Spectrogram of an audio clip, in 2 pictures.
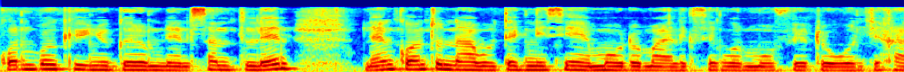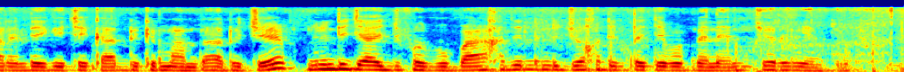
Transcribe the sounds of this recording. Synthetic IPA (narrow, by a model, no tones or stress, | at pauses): kɔnbɔːkijuɲuɡɐɾɐmdɛnsɐntəlɛnlɛnkɔntunaːbultɛknisiɛ̃ɛmɔwdɔmaːliksɛŋɡɔnmɔnfɛtowɔːncixɐɾɛlɛɡit͡ʃikat̚dukimaːmdaːdut͡ʃɛɲunindiɟaɟufɐlbubaːxdilɛndiɟɔxdik̚dɐɟɛbɐbɛnɛnt͡ʃiɾɐŋɛnd͡ʒuf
